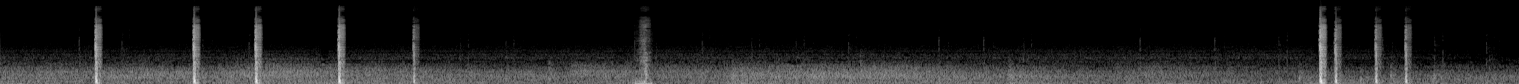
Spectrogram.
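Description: Footsteps thud on a hollow floor.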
